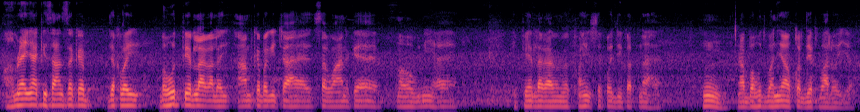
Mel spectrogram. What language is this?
Maithili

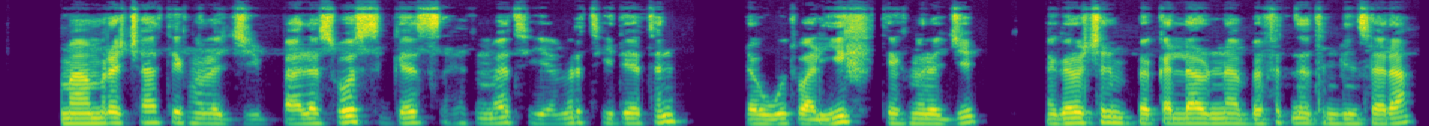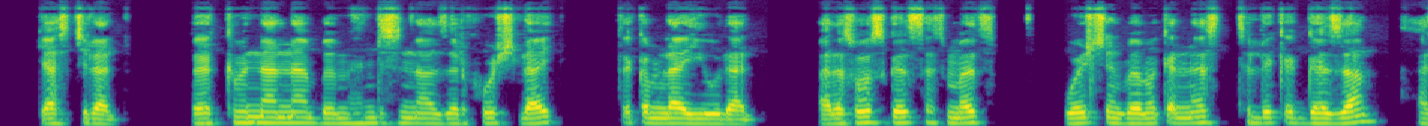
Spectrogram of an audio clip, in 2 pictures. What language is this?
Amharic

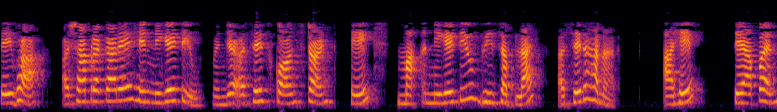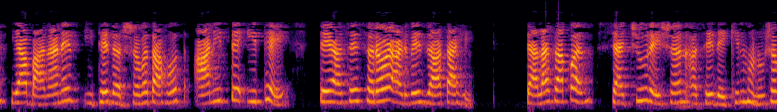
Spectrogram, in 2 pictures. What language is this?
Marathi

